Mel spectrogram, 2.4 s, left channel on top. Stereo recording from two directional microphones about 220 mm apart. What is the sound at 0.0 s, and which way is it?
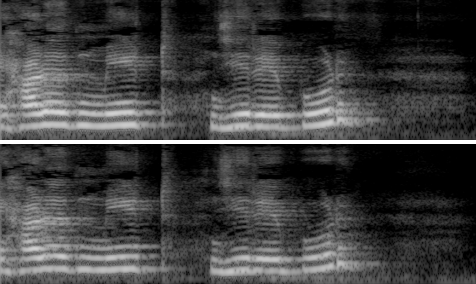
Speech, 10° left (ahead or behind).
